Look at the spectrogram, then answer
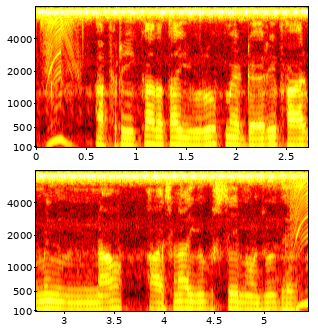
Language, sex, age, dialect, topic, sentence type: Hindi, male, 25-30, Awadhi Bundeli, agriculture, statement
